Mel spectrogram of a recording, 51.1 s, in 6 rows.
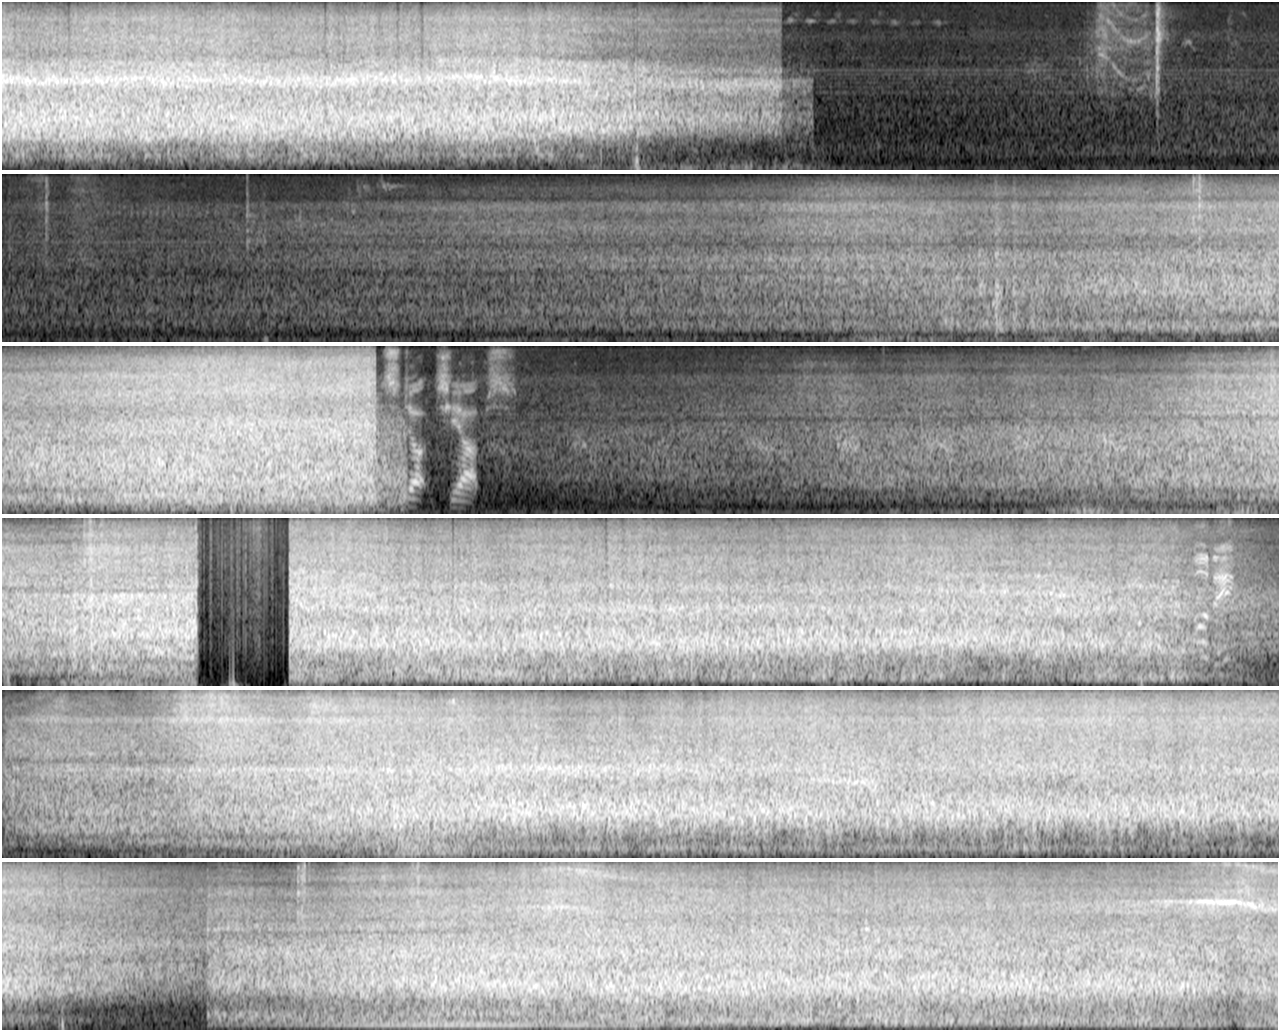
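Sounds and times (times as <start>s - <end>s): train passing at speed: 0.0s - 5.4s, 10.2s - 19.8s, 21.1s - 26.9s, 27.5s - 51.0s
wheels rushing on rails: 0.0s - 5.4s, 10.1s - 19.7s, 22.2s - 26.9s, 27.5s - 51.0s
diesel engine drone: 43.9s - 51.0s.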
